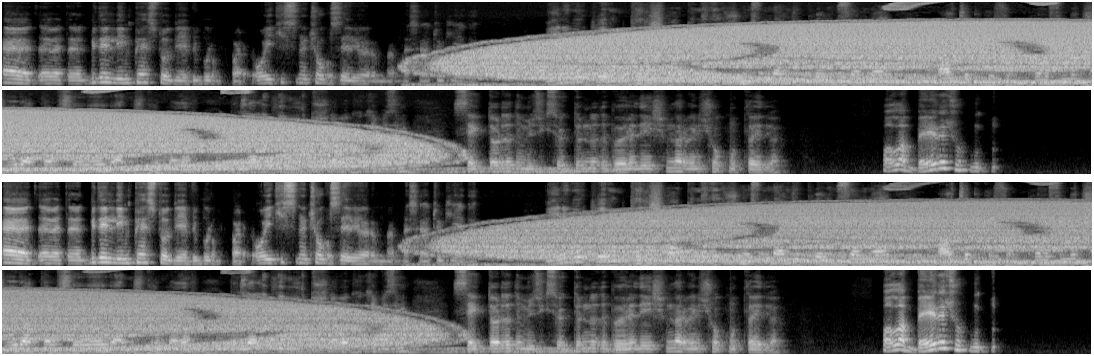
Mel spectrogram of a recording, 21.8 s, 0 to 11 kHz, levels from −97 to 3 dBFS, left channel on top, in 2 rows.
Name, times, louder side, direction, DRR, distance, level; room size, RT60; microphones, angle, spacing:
voice 1, 0.0-4.8 19.7-20.8, right 6 dB, 70° right, 0.4 m, -25 dB
sound 1, 4.0-17.1, left 4 dB, 40° left, 0.5 m, -18 dB
voice 2, 5.4-8.9 9.4-12.9 13.2-15.0 15.4-18.7, right 2 dB, 20° right, 0.5 m, -26 dB
2.6 x 2.1 x 3.6 m
head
